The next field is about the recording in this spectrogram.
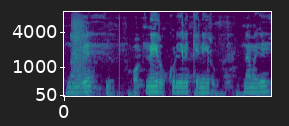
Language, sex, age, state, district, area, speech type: Kannada, male, 45-60, Karnataka, Bangalore Urban, rural, spontaneous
